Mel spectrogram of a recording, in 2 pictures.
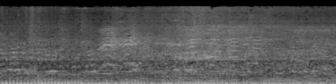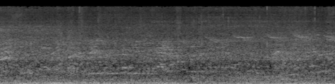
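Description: Outdoors, motorbike engines hum and buzz as traffic passes on a city street.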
